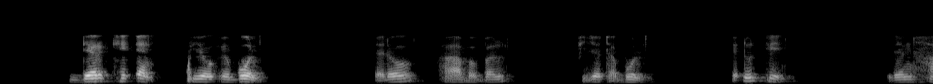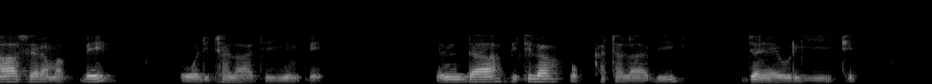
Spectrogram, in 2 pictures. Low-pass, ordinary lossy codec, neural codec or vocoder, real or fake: 7.2 kHz; AAC, 16 kbps; none; real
